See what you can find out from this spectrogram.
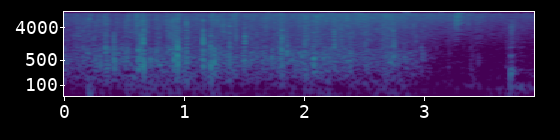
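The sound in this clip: Many running footsteps from men in a cross-country race at a training centre pound in a fast, dense patter, steady at first and then thinning and quieter toward the end.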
